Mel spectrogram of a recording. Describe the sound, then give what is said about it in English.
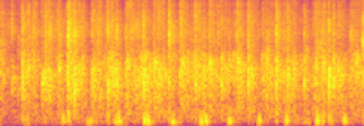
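An audience applauds a speaker steadily, many hands clapping in a dense, continuous patter that stays fairly loud and even for the whole stretch, with no talking over it. “if I could ask for a big round of applause for Carme”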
